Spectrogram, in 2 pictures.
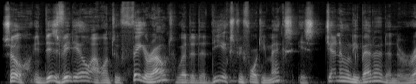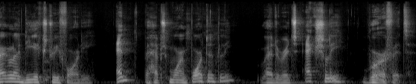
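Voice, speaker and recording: A man narrating a scripted product review as an audio gear reviewer, with measured, deliberate phrasing. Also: medium pitch, big pitch swings, darkish tone, husky, soft background music.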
